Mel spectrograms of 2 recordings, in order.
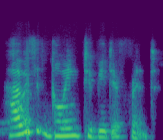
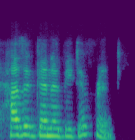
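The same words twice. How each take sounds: First: "How is it going to" with each word whole; full uncontracted forms. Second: "How's it gonna" run together quickly; casual Western contraction. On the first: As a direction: keep "How is" and "going to" unreduced. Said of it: "They're gonna say". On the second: Teacher demonstrating Western English phrasing, contracted and quick. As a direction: reduce "going to" to a quick "gonna". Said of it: "Western English sentence". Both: Shown as a demonstration.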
